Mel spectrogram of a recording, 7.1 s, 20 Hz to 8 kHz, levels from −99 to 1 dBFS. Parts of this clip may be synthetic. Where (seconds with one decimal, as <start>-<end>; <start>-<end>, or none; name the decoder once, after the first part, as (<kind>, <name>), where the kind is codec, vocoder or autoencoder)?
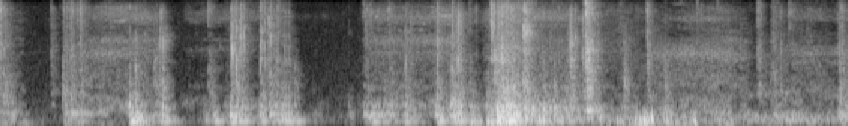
none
